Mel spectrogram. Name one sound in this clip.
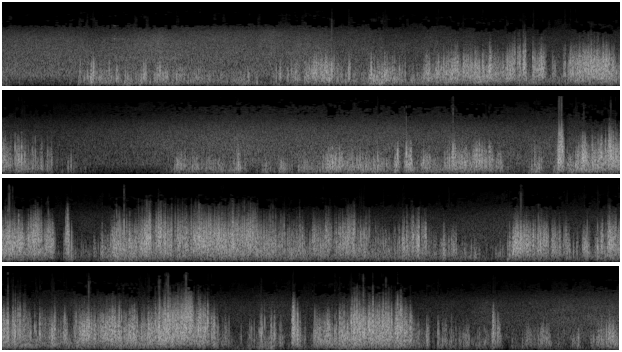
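Heavy waves crash and roar against a pier.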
